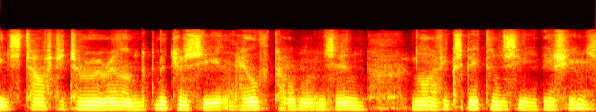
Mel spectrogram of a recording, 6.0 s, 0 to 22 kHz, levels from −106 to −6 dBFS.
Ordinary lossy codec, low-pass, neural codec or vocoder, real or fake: AAC, 32 kbps; 7.2 kHz; autoencoder, 22.05 kHz, a latent of 192 numbers a frame, VITS, trained on one speaker; fake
